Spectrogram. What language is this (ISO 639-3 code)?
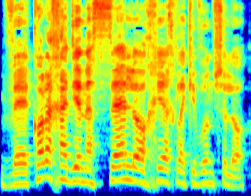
heb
